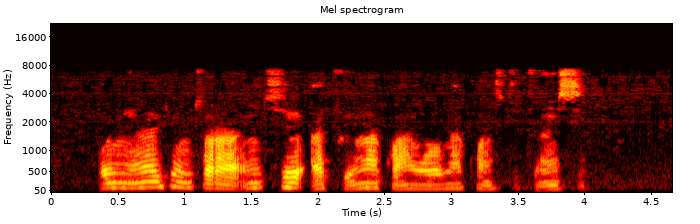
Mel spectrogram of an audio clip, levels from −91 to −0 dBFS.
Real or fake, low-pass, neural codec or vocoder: real; 7.2 kHz; none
